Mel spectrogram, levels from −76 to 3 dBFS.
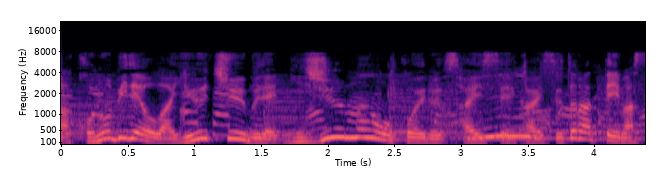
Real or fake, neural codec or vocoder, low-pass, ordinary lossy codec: real; none; none; none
